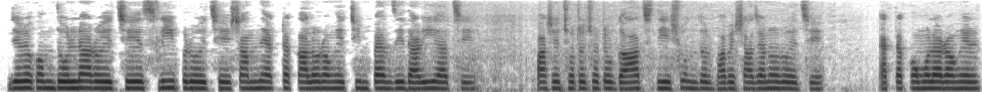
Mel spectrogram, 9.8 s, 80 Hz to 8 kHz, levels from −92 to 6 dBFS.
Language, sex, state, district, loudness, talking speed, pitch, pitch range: Bengali, female, West Bengal, Jhargram, -16 LUFS, 145 wpm, 210 Hz, 200-210 Hz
